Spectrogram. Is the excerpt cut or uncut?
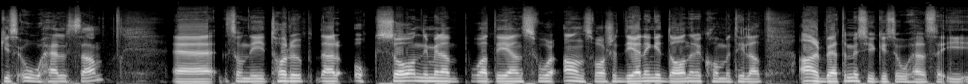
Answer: uncut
